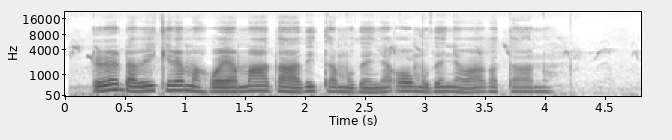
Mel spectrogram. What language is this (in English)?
Kikuyu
